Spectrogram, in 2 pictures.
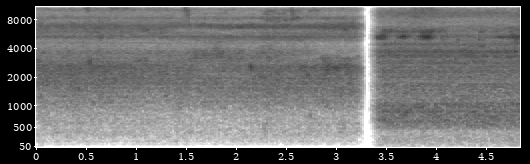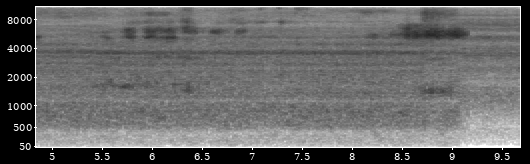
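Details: Dental scaling with an air-flow polishing device after plaque disclosing dye, cleaning stains and tartar between teeth: continuous high hiss of spraying air and water with a brief break.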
